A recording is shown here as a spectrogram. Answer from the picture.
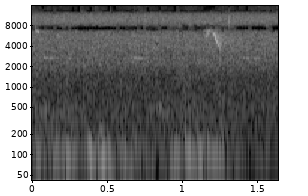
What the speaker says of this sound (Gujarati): આજે પવન કેટલો છે તમને બતાવું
